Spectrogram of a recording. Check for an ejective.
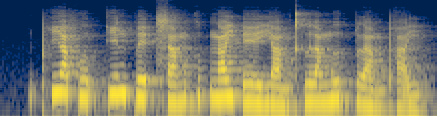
absent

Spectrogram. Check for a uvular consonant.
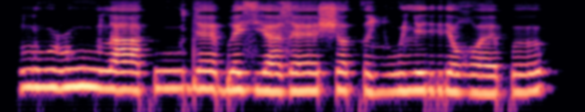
present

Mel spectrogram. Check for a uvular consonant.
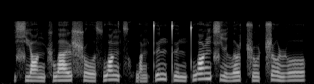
absent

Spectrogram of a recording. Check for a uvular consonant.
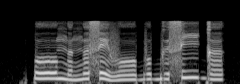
absent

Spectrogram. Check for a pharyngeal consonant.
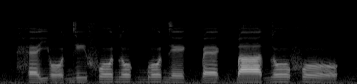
absent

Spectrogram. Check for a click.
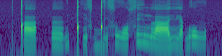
present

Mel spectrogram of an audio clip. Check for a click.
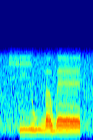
absent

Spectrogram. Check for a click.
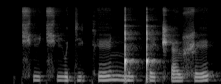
present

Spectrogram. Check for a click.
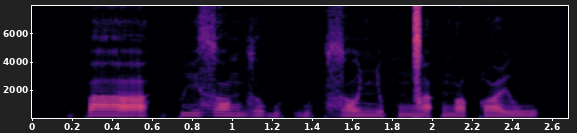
present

